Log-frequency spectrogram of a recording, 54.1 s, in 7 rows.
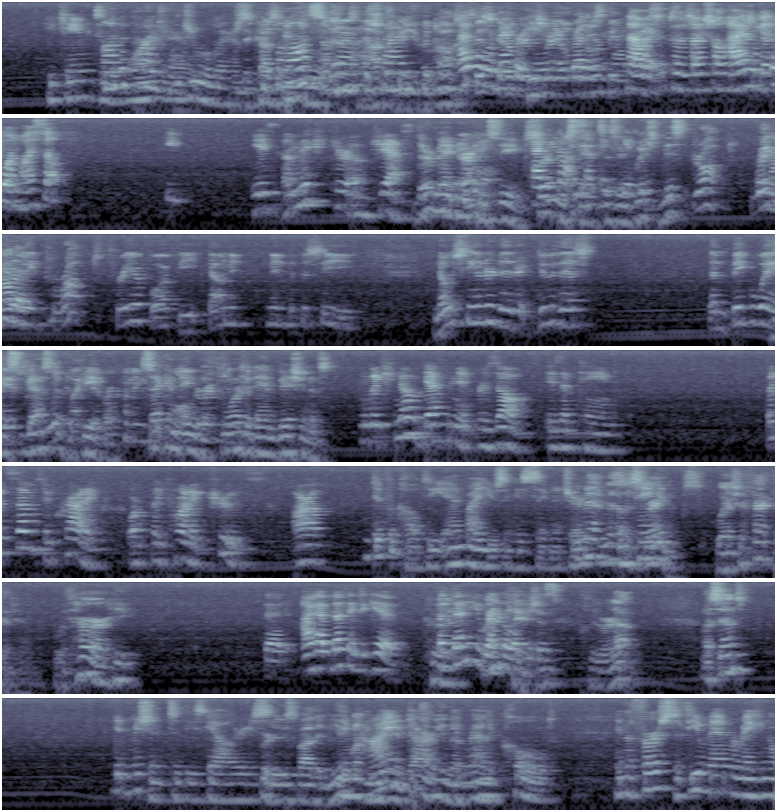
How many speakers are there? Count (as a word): eight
